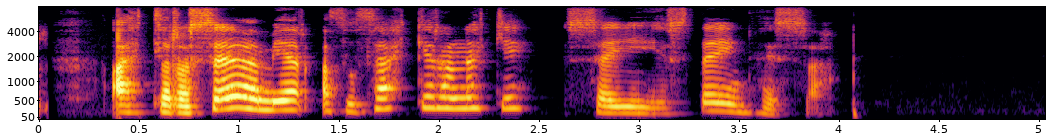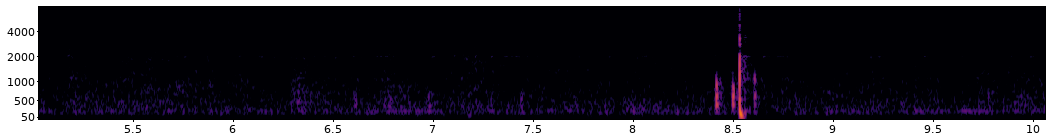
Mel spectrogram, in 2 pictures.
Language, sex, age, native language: Icelandic, female, 50-59, Icelandic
